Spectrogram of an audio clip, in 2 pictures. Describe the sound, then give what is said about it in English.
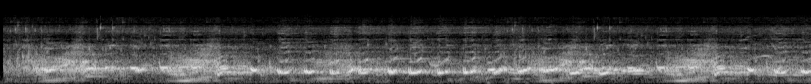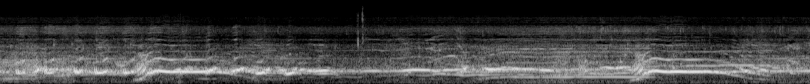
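Humpback whales chatting in social calls, with a brief piece of song: overlapping moans and wavering tones sliding up and down, with a few sharp rising whoops, continuous and fairly loud with a hollow underwater quality. “But mostly, it doesn't sound like the songs you usually think of humpback whales as making, because these are chatting.”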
